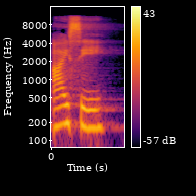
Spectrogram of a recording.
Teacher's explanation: When you show understanding with I see, your tone drops slightly to show calmness. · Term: Intonation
